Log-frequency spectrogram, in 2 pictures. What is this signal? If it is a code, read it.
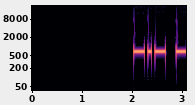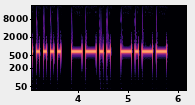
Morse code, heard as a keyed tone, about 17 wpm, 700 Hz. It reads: K6ZY
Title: USA Call Signs - 4 Characters - 17wpm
